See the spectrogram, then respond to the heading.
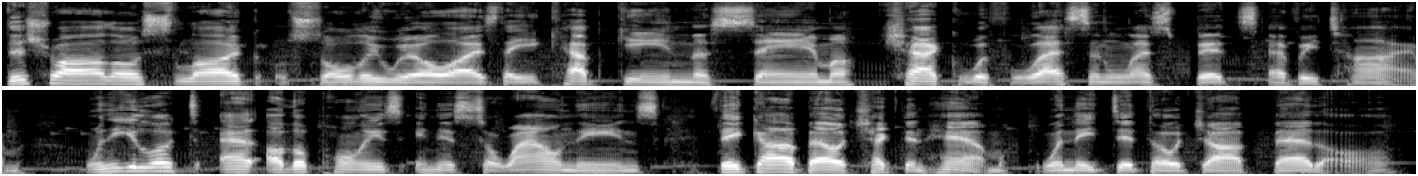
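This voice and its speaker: Male amateur story narrator, lowish pitch, slight stumbles, faint music underneath. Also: unhurried, few pauses. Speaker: fan fiction reader.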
